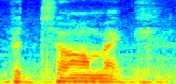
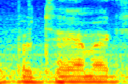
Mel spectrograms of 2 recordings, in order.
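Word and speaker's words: Potomac: absolutely CGI but that patomic or pamic however you want to pronounce it yes it kind of sounds like Atomic right there's a reason for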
